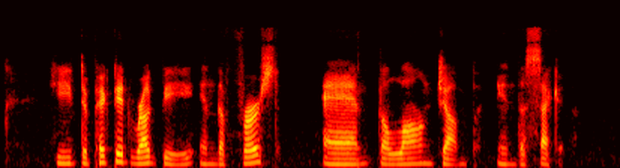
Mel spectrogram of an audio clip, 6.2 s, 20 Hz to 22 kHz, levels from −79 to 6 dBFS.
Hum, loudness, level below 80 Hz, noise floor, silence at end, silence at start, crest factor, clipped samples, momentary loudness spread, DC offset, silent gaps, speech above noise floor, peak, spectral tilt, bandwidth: none; -25 LUFS; -64 dBFS; -66 dBFS; 0.6 s; 0.5 s; 24 dB; under 0.1%; 16 LU; under 0.1%; none; 40 dB; -4 dBFS; -4.5 dB/octave; 11.5 kHz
